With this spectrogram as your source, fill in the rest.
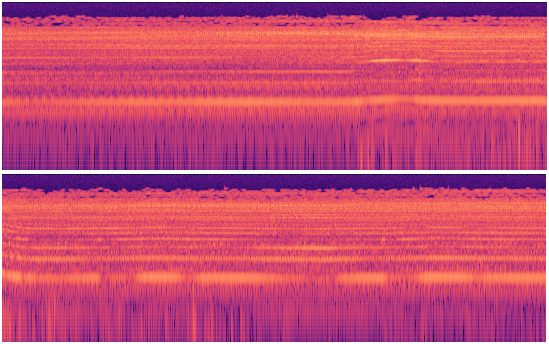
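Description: A truck engine hums steadily nearby, its pitch rising briefly and then dropping.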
